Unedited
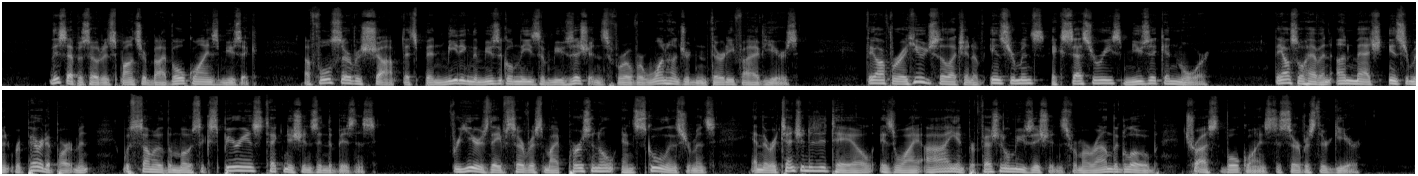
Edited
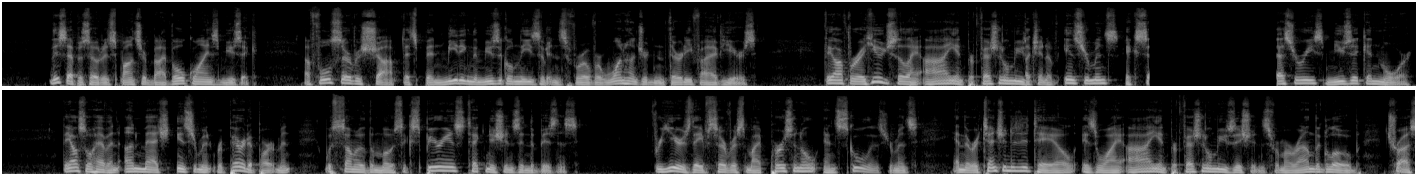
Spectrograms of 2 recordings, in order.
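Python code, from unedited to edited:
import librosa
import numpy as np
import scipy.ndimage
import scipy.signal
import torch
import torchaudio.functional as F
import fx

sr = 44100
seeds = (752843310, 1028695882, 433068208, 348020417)

y = fx.edit(x, sr, fx.cut(start_s=5.44, length_s=0.42),
    fx.insert_silence(at_s=10.73, length_s=1.28),
    fx.fade_out_to(start_s=20.49, length_s=0.51, floor_db=-14.0),
    fx.duplicate(start_s=23.23, length_s=1.16, to_s=9.5), tone=tone)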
